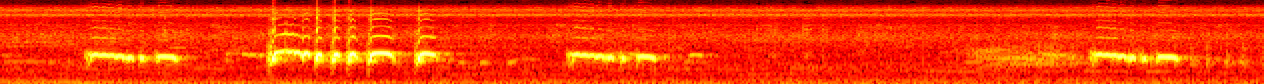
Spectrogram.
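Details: Clear calls of a local zebra dove replying to another bird: short soft coos alternating with a longer phrase of rapid pulsed, bubbling notes, the last phrase quieter, over constant low background hum.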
